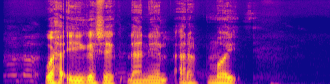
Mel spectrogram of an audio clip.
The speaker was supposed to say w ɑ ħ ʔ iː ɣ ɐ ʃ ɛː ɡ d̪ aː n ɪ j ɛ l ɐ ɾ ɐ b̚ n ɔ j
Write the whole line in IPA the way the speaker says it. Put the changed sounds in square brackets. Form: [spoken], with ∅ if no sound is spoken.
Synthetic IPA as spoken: w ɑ ħ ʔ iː ɣ ɐ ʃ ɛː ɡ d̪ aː n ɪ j ɛ l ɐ ɾ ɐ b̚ [m] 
